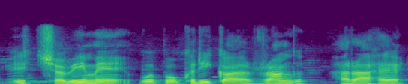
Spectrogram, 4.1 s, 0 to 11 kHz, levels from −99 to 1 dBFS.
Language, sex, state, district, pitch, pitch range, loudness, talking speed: Hindi, male, Assam, Kamrup Metropolitan, 135 Hz, 130-145 Hz, -16 LUFS, 130 wpm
